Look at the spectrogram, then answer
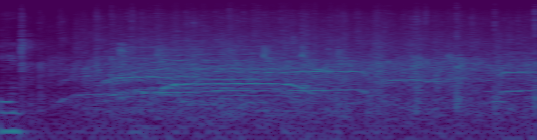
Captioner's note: audience cheering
